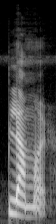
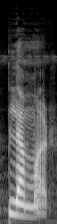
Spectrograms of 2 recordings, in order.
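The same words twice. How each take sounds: No difference in how they are said.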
